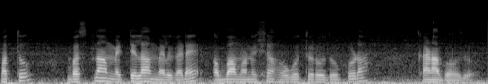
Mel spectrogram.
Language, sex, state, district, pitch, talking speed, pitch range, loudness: Kannada, male, Karnataka, Bangalore, 110 Hz, 125 wpm, 95-125 Hz, -18 LUFS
